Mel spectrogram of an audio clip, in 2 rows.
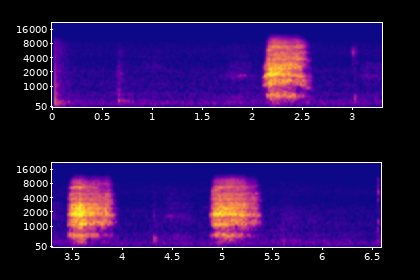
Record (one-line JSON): {"exhalation_length": "6.6 s", "exhalation_amplitude": 11185, "exhalation_signal_mean_std_ratio": 0.36, "survey_phase": "beta (2021-08-13 to 2022-03-07)", "age": "65+", "gender": "Male", "wearing_mask": "No", "symptom_cough_any": true, "smoker_status": "Ex-smoker", "respiratory_condition_asthma": false, "respiratory_condition_other": false, "recruitment_source": "REACT", "submission_delay": "2 days", "covid_test_result": "Negative", "covid_test_method": "RT-qPCR", "influenza_a_test_result": "Negative", "influenza_b_test_result": "Negative"}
